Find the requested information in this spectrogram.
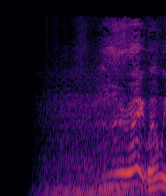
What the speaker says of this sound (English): Get ready for the bumpy ride out.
